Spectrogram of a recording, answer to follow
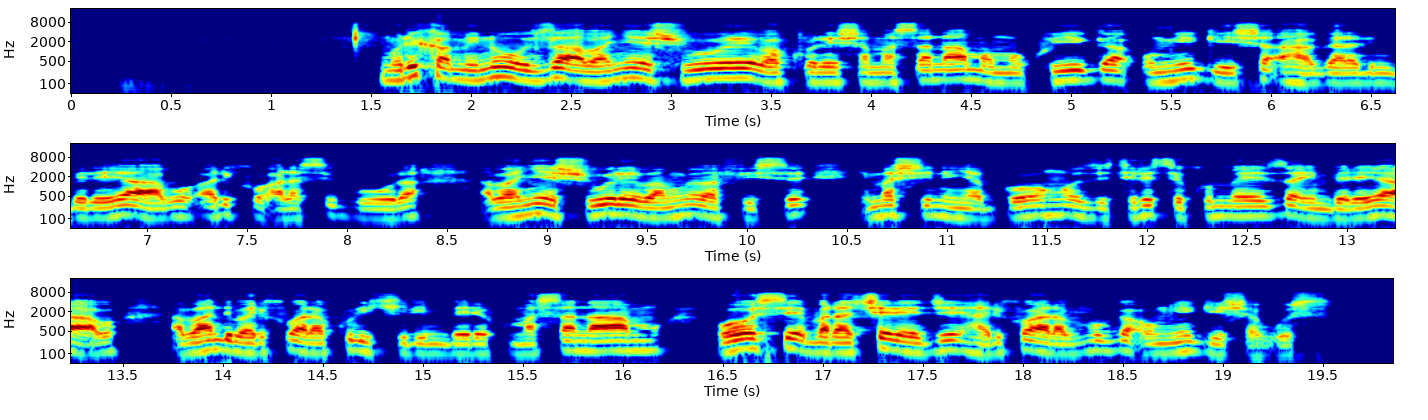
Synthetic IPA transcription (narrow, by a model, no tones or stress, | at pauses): muɾikaminuːzaːβaɲe̞ʃuːɾe̞βakʰo̞ɾe̞ːʃamasanamumukwiːɡaʔumŋiːɡiːʃaʔahaɡaɾaɾimbe̞ɾe̞jaːβo̞ʔaɾiko̞a̰ɾasiɡuːɾaːβaɲe̞ʃuɾe̞βamŋe̞βafise̞imaʃiːneɲab̚ɡo̞ːŋ̥ho̞zitʰeɾet͡se̞kume̞ːzaimbe̞ɾe̞jaːβo̞a̰βaːndiβaɾiko̞βaɾakuɾikʰiɾimbe̞ɾe̞kumasanamuβo̞ːse̞βaɾat͡ʃe̞ɾe̞d͡ʒe̞haɾiko̞aɾavuɡaʔumŋiːɡiːʃa̰ɡusḁ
